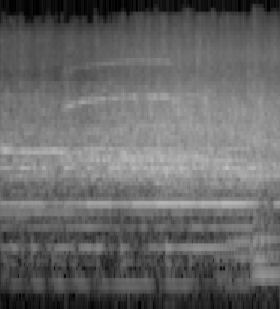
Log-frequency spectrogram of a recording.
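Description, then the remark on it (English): An audience claps steadily for several seconds for the district leadership and the pastors of the Ohio district, a dense, even wash of hand claps with a faint cheer, while a held low organ-like tone sounds underneath. “Would you clap your hand for our district leadership? And clap your hand for our pastors.”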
